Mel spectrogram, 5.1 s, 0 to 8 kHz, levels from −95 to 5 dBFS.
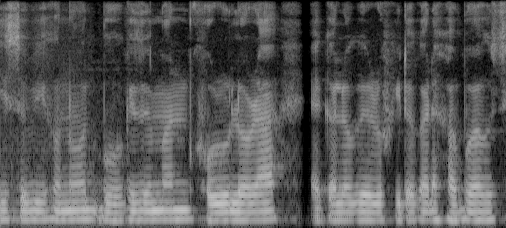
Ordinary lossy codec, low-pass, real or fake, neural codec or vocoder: none; none; real; none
